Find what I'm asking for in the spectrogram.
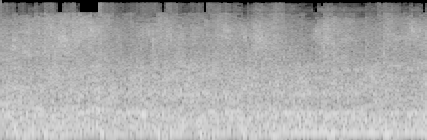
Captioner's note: audience clapping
